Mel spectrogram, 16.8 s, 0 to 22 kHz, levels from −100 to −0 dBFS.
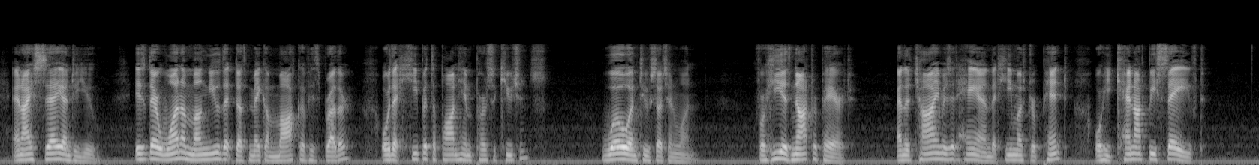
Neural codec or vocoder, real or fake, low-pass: none; real; 7.2 kHz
